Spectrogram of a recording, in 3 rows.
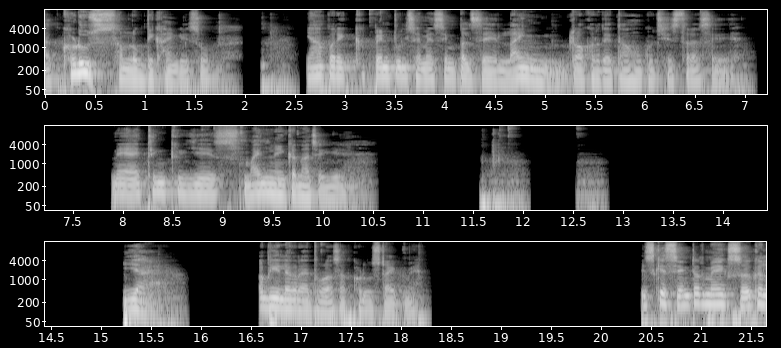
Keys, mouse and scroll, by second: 2.0 p, 3.1-4.6 drag, 11.6 click, 15.5-15.9 alt+scroll down 1, 16.6 space, 16.8 click, 17.1 space, 18.1-18.4 alt+scroll up 1, 18.4 click, 20.0 alt+scroll up 1, 21.0 ctrl+c, 21.2 ctrl+f.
